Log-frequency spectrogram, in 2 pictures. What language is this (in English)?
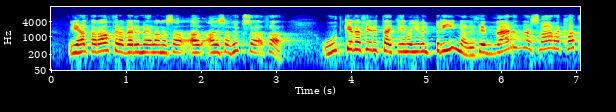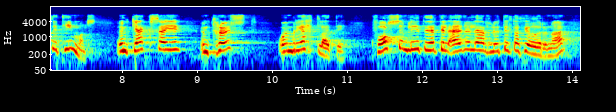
Icelandic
